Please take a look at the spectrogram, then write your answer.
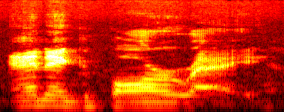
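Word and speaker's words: Enagbare: king of pronunciation here it's kingsley enig bar ray and igbaare i gotta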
